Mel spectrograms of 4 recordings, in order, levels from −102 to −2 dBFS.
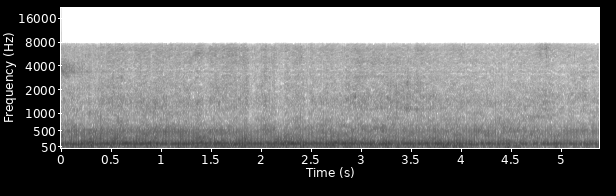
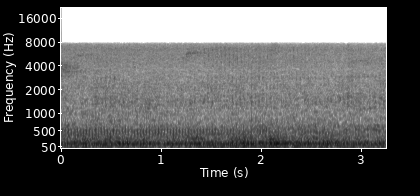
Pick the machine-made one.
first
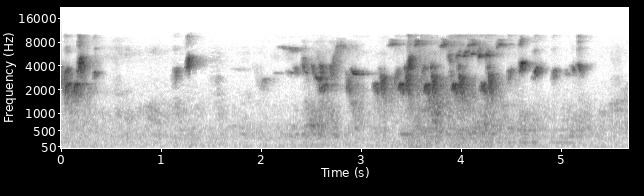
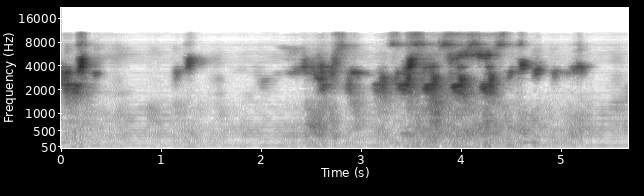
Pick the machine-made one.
second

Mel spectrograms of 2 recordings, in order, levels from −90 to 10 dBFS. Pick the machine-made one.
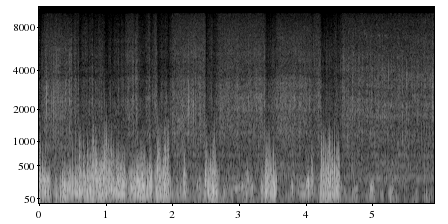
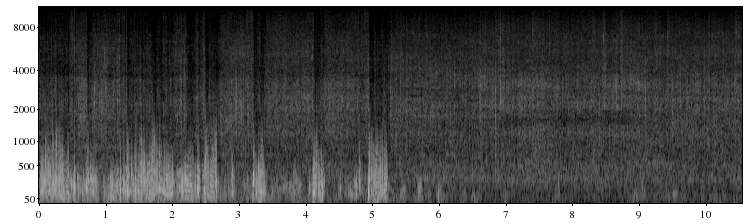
second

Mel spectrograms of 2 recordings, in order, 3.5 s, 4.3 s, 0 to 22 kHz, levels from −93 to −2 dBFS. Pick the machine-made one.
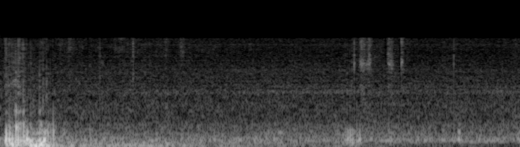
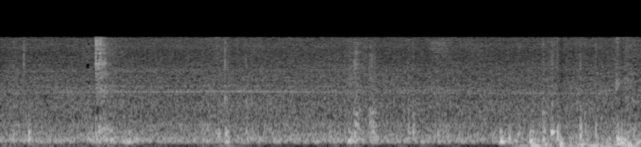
first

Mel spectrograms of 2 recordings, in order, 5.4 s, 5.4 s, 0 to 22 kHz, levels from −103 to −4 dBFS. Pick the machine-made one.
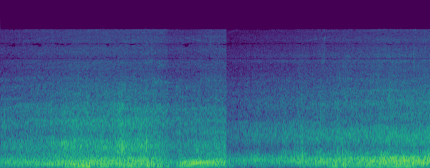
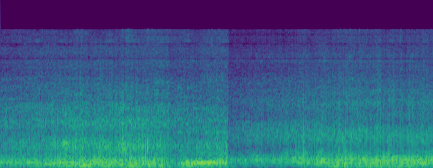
second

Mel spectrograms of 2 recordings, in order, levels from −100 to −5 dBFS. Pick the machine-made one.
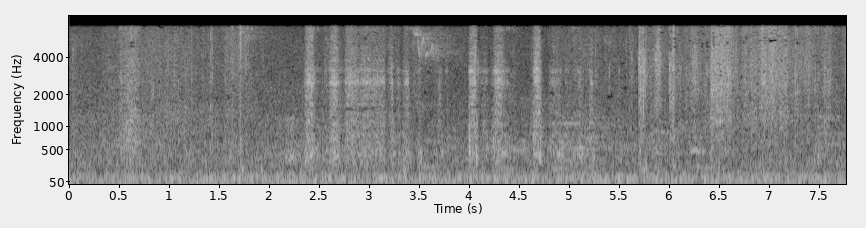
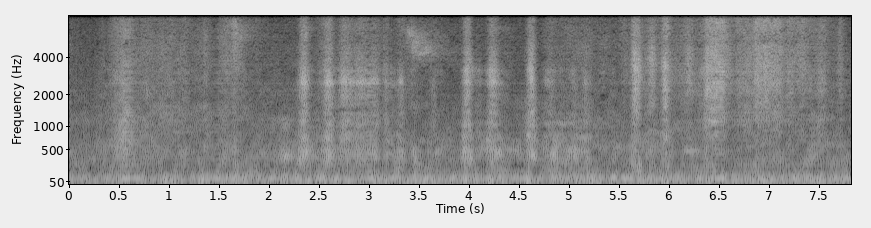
second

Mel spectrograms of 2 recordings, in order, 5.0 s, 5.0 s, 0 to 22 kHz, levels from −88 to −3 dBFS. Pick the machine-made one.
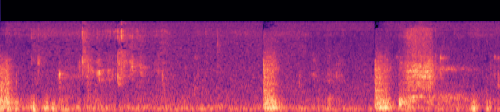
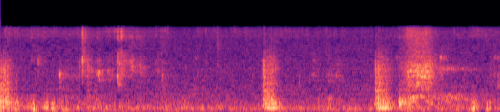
second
